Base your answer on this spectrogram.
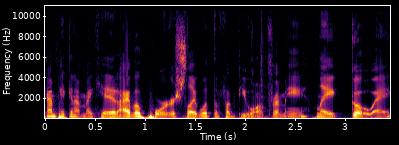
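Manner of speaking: fake careless, dismissive tone. Retelling how a father walks past the gate: retelling a careless, dismissive line. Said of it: "He didn't care. He's like".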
